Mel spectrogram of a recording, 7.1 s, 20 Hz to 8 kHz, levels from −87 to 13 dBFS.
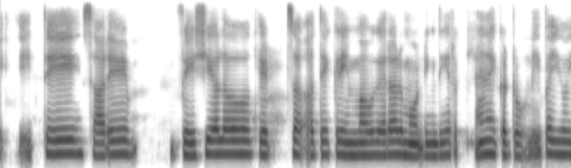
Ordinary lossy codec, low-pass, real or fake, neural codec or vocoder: none; 7.2 kHz; fake; codec, 24 kHz, 1.2 kbps, DualCodec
